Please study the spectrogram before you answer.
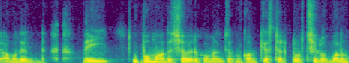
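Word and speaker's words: conquistador: দেন আসেন next vocabulary, কনকিস্টাডোরস। কনকিস্টাডোর এরকম উচ্চারণটা হওয়ার কথা।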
